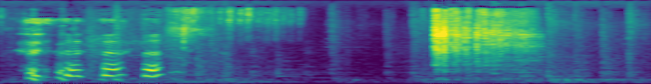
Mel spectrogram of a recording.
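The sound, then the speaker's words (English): A quick, bright clatter of many dice being rolled together during a tabletop role-playing game, rattling for under a second, preceded by a few short vocal sounds. “That was a lot of dice.”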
